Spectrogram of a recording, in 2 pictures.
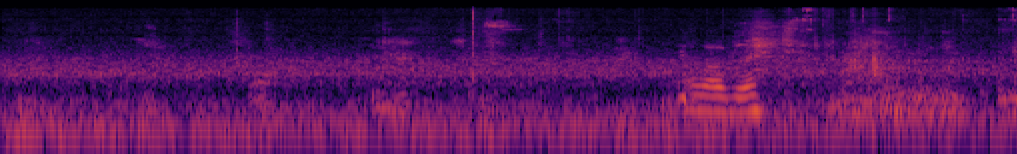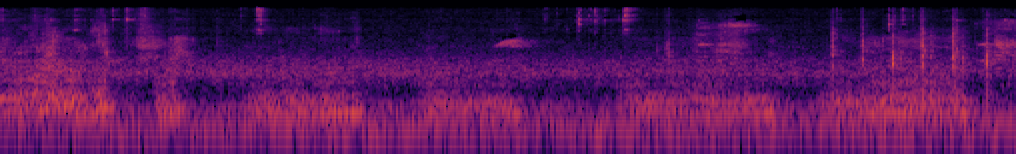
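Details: Schnauzer, Luna among the dogs at home, playing tug of war over a toy after being offered a treat; a series of drawn-out harmonic growls from about four seconds on, several in a row, with a person talking throughout.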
